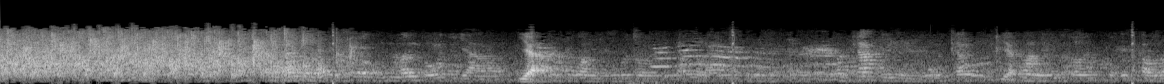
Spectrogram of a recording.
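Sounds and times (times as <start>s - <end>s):
crowd applause: 0.0s - 3.7s
speech: 4.6s - 7.9s, 8.5s - 11.6s.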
